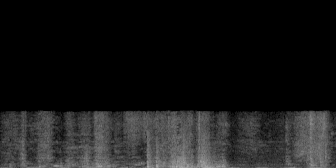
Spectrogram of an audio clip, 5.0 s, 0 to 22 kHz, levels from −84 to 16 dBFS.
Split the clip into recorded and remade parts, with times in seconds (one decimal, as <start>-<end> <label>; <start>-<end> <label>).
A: 0.0-1.5 recorded; 1.5-2.3 remade; 2.3-5.0 recorded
